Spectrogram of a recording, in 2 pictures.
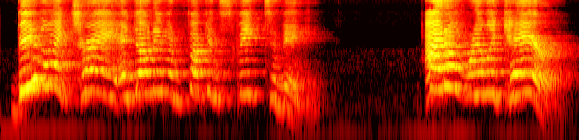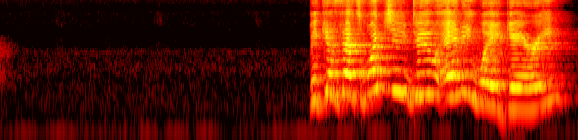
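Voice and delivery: bitter, fed-up, angry, resentful tone. In an argument about not looking for a job: loud tone. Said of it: "I'm talking to you in a loud tone".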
